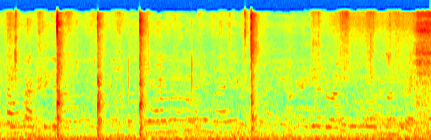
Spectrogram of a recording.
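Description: Cleaver chopping through fresh tuna flesh onto a thick wooden chopping block: four sharp chops, three about half a second apart, then one more about a second later.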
